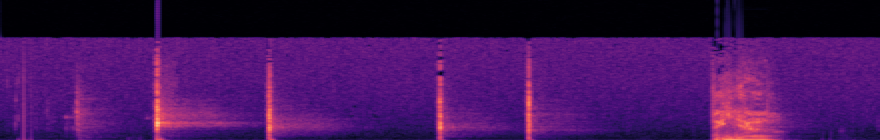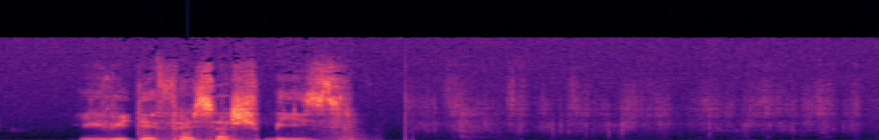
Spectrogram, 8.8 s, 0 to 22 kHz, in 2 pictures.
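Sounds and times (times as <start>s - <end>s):
light slaps on a face: 0.8s - 2.9s
speech: 4.8s - 6.3s.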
